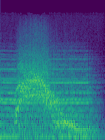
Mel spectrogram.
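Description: A cat's long cry, falling steadily in pitch, over a held chord of music; both stop abruptly near the end.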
